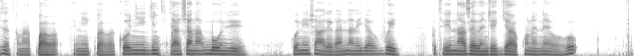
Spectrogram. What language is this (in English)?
Nyankpa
